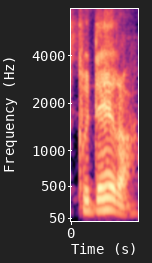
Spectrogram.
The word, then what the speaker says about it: Kudera: off the subject but my name and your name paulo it's spell sounds the same but spelled different how do you say your last name oh yeah uh it's kodaira and mine is kudera maybe we are brothers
